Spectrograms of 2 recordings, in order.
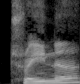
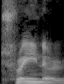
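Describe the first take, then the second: First: "Trainer" with no final r, rising; British non-rhotic "Trainer", lifted at the end; British pronunciation. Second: "trainer" with final r sounded, falling; American pronunciation. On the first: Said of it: "British পিপলরা লাস্টে যখন র". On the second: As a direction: curl an r onto the end of "trainer". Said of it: "American people pronounce it as". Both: Shown as a demonstration.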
